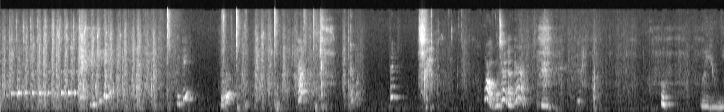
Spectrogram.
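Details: Shih Tzu indoors, coaxed to sing and asked whether it wants food such as chicken drumstick; short nasal whining yelps and moans come in bursts between a woman's Chinese speech, some notes rising and wavering.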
